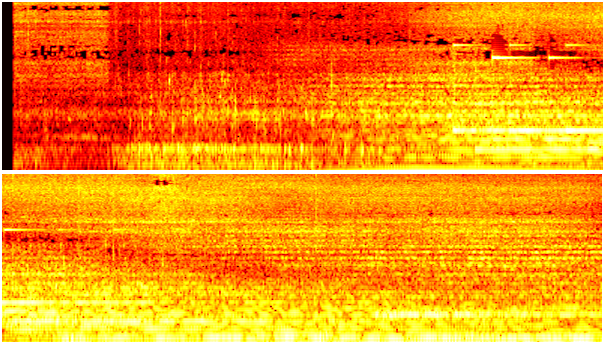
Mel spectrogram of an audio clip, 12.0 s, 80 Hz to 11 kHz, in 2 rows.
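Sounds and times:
dull underwater rushing water: 0.1s - 12.0s
low music drone: 2.9s - 12.0s.

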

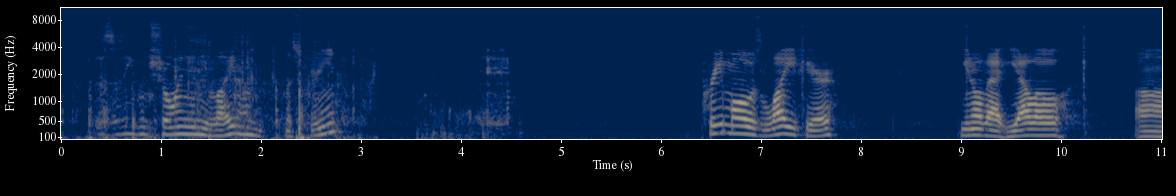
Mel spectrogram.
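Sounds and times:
camera handling rumble: 0.0s - 4.6s.

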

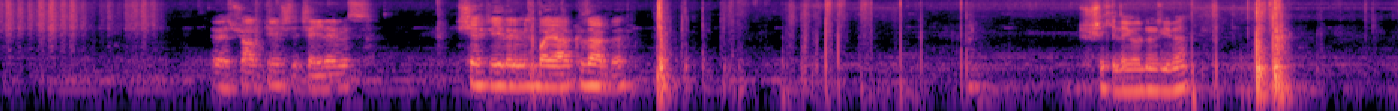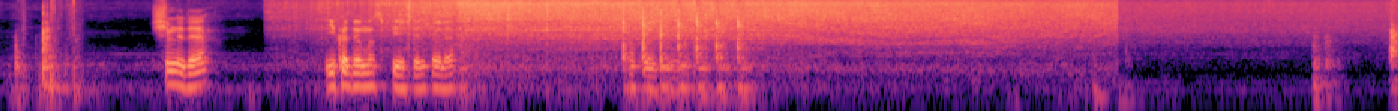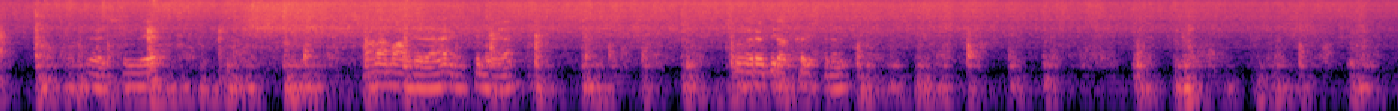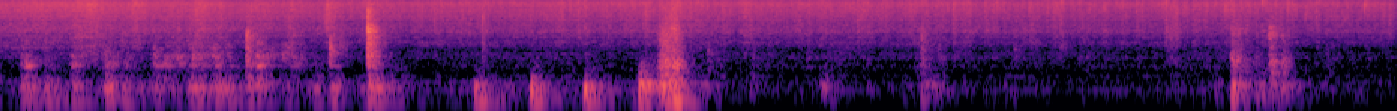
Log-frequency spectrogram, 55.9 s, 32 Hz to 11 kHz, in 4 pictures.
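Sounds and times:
rice sizzling in hot oil: 16.6s - 55.9s
spoon stirring against pan: 20.2s - 21.7s, 27.8s - 45.8s.

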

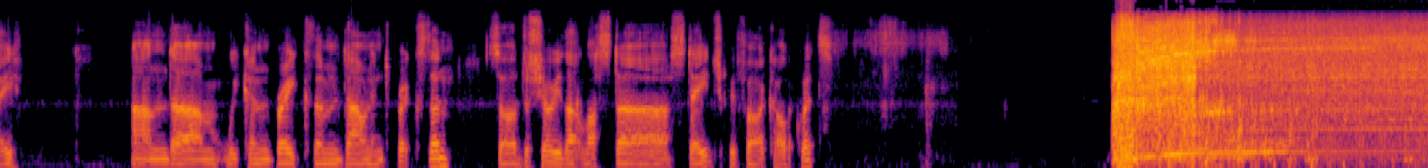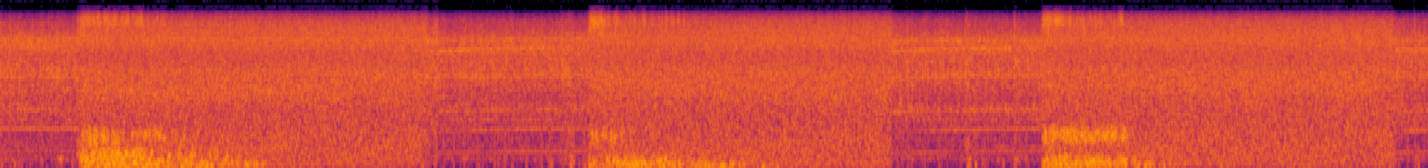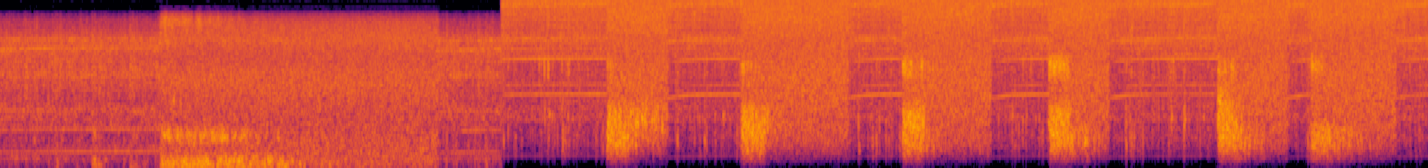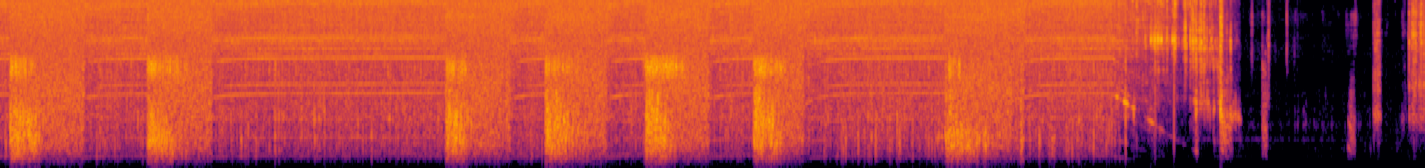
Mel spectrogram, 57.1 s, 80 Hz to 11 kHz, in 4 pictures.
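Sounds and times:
wet tile saw cutting brick: 11.1s - 16.5s, 18.3s - 26.0s, 28.0s - 31.3s, 32.9s - 55.3s.

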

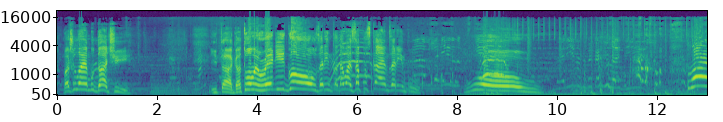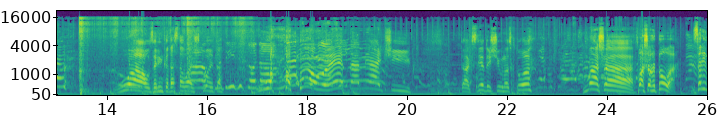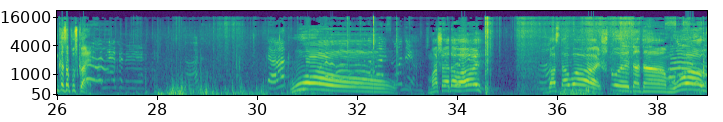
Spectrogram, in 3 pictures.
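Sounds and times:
background music: 0.0s - 28.8s, 30.6s - 39.0s
children shouting excitedly: 4.7s - 13.3s, 15.6s - 21.1s, 22.4s - 24.6s, 25.5s - 27.4s, 30.2s - 33.2s, 38.1s - 39.0s.

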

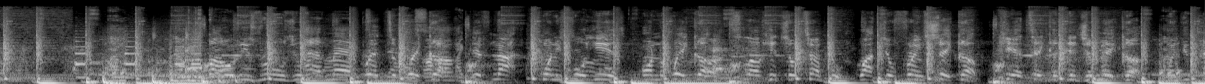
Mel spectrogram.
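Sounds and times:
hip hop beat with deep bass: 0.0s - 12.0s
person rapping: 1.0s - 12.0s.

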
